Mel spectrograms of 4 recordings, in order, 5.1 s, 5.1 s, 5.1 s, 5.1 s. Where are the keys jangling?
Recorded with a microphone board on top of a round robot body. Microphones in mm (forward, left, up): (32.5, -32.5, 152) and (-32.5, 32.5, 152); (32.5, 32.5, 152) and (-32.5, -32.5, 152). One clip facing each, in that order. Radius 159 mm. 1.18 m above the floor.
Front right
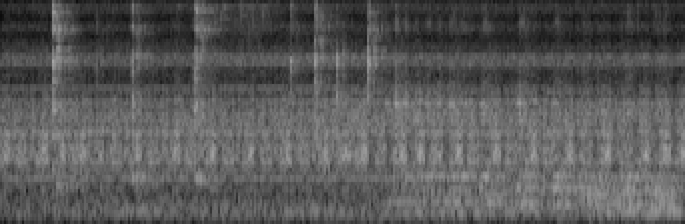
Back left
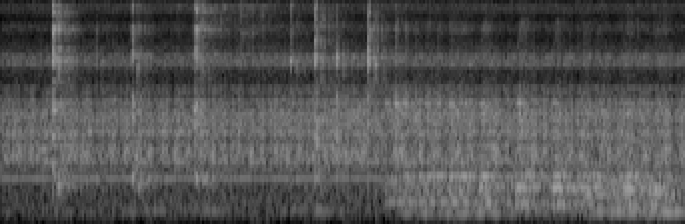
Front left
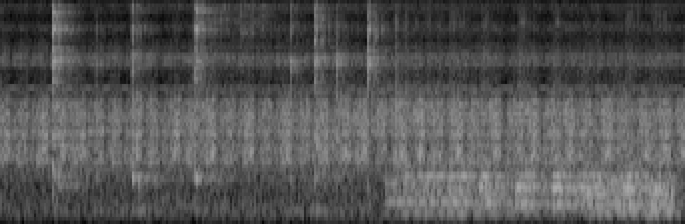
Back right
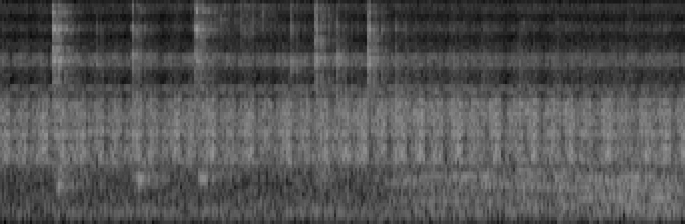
60° left, 7.5 m; by 2.8 s 70° left, 4.5 m.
